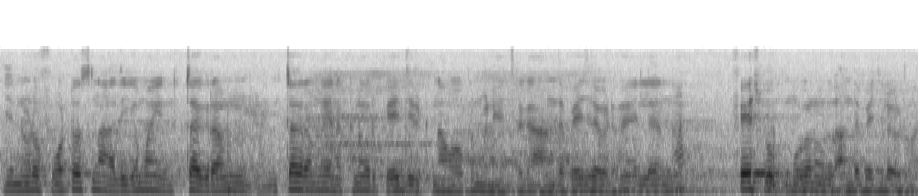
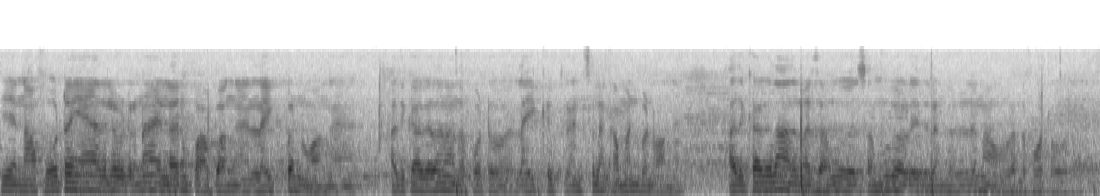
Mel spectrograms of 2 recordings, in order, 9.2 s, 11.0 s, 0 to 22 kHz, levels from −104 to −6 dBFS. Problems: none marked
